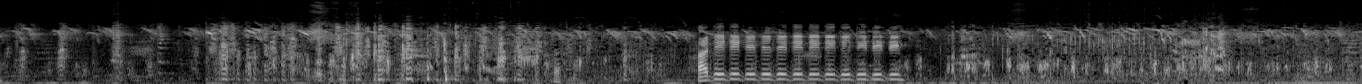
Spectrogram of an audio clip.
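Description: Chickens, including Brahmas, cluck and chatter steadily around a spot scattered with corn meal feed, with a burst of loud rhythmic calling midway and faint wing flaps, no talking.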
